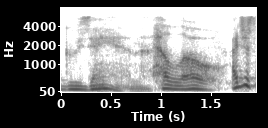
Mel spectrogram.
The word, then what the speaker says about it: Guzan: if you would have tell me that it's not pronounced guzan I would have told you to change your mind I'm really glad that that you're the first person who's ever said that to me because it should be pronounced guzan CU that just has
